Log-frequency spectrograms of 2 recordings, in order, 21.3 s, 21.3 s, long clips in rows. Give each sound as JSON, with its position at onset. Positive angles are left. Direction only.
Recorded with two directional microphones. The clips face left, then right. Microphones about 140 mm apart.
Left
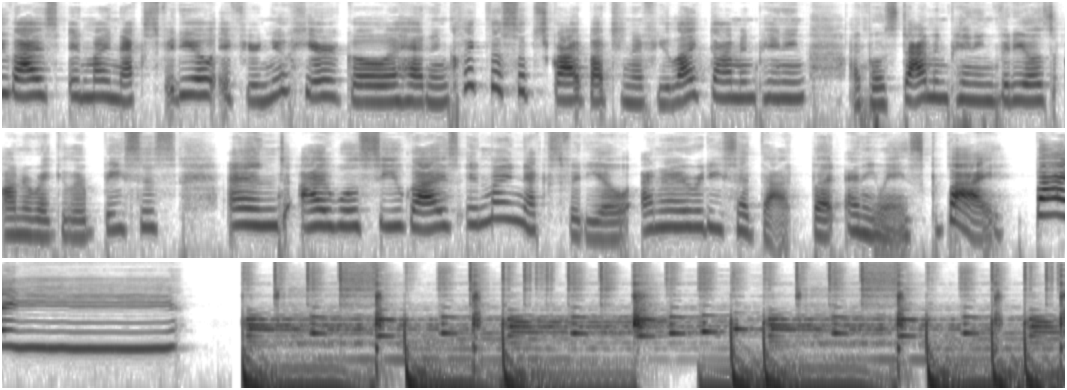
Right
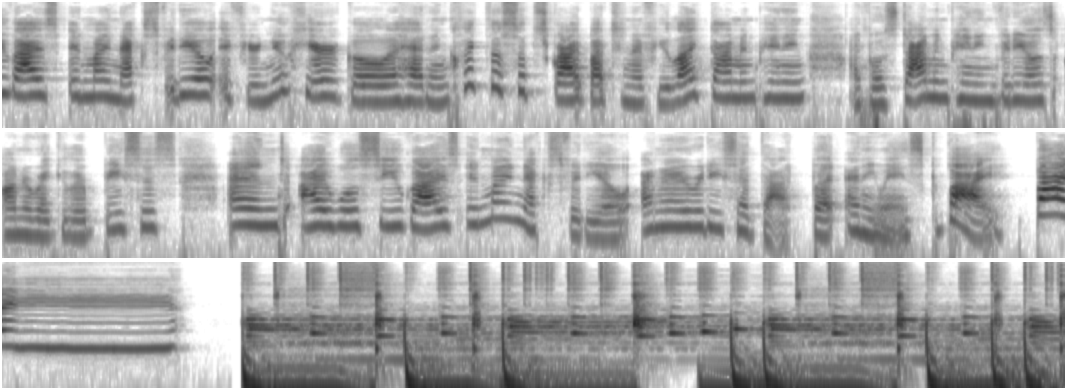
{"t": 0.0, "sound": "a woman's voice", "side_deg": 20}
{"t": 5.8, "sound": "a woman's voice", "side_deg": 40}
{"t": 15.7, "sound": "music", "side_deg": 0}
